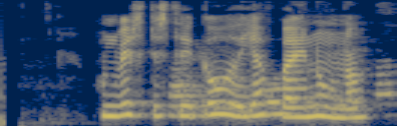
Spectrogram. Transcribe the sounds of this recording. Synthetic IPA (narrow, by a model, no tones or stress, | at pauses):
hunvɪr̥t̪ɪst̪ʰɪkoːwðɪjapvajɪnuːna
